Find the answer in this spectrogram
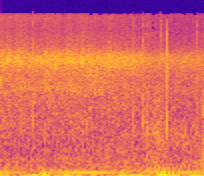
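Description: Spring floodwater rushing steadily through a dam spillway, a continuous noise.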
